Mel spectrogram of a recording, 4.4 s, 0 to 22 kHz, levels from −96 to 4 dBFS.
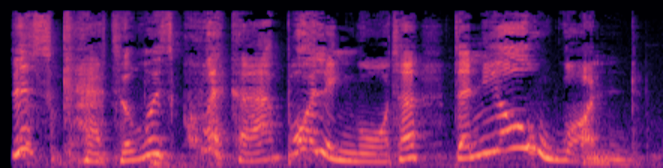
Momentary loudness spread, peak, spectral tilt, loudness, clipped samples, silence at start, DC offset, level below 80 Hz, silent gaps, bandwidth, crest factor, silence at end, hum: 6 LU; -8 dBFS; -3 dB/octave; -25 LUFS; under 0.1%; 0.1 s; under 0.1%; -58 dBFS; none; 16.5 kHz; 20 dB; 0.05 s; none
